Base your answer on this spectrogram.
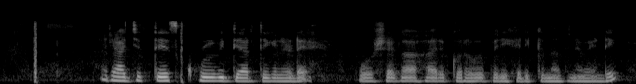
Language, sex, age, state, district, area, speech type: Malayalam, female, 30-45, Kerala, Kannur, rural, spontaneous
